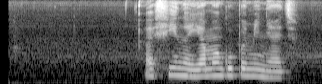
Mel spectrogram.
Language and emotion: Russian, neutral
